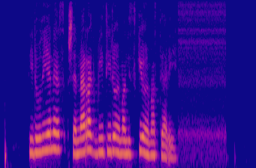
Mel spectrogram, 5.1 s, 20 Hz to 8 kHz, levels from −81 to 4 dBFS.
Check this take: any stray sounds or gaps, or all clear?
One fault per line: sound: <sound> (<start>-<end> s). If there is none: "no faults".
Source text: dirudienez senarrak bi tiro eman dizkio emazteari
no faults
